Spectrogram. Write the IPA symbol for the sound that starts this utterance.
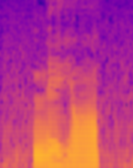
n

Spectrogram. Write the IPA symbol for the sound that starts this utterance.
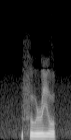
θ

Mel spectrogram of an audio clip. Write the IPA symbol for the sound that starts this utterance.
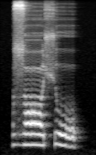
z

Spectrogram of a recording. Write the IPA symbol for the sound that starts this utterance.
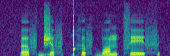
ɐ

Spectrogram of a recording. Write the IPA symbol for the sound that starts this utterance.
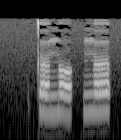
t̪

